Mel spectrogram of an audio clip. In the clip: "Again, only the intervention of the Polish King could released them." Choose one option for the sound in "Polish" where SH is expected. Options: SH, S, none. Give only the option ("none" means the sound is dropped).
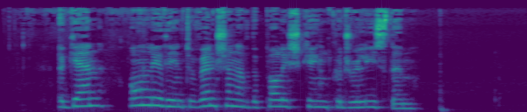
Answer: SH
